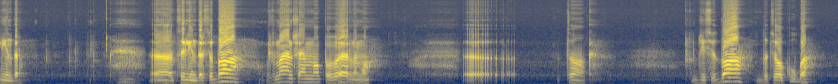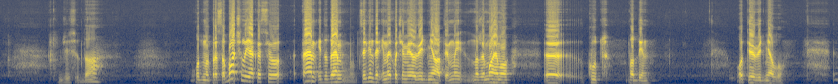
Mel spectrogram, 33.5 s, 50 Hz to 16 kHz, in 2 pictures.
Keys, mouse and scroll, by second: 0.5 middle click, 1.6 shift+middle click, 3.4 g, 5.4 s, 7.0 r, 8.3 middle click, 13.7 g, 15.4 middle click, 17.8 g, 19.0 middle click, 21.1 shift+middle click, 22.8 m, 30.5 middle click.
